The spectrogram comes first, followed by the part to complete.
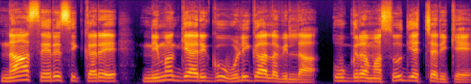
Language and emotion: Kannada, neutral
